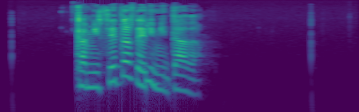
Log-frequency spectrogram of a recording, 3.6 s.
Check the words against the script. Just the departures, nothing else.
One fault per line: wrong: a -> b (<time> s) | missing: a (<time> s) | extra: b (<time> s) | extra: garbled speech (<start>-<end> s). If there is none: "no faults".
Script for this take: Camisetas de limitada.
no faults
